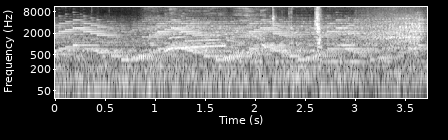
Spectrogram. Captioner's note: screams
